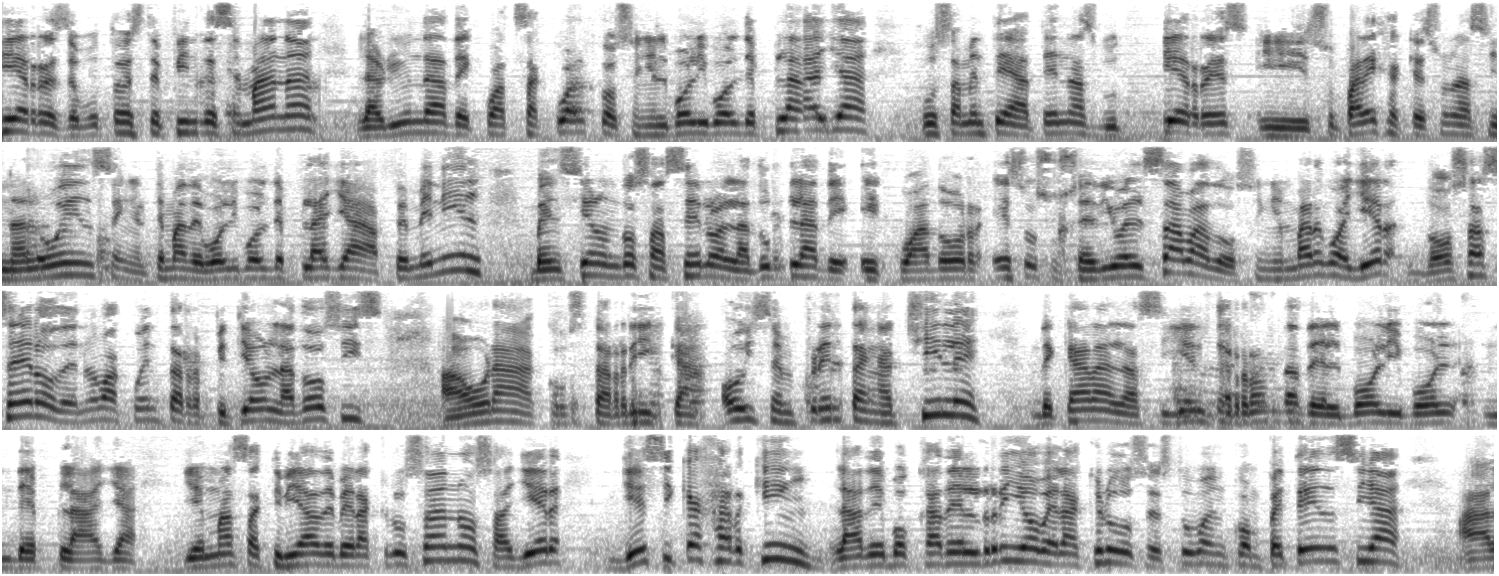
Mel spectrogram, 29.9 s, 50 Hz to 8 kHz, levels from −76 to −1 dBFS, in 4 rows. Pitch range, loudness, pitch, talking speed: 160-215 Hz, -16 LUFS, 180 Hz, 195 wpm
